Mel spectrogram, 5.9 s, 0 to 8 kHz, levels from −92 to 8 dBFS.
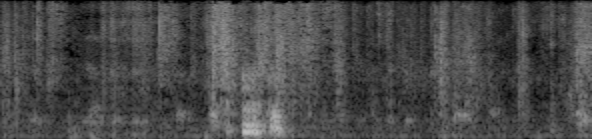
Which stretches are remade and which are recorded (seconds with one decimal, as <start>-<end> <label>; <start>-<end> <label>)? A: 0.0-0.8 recorded; 0.8-1.5 remade; 1.5-5.9 recorded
